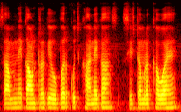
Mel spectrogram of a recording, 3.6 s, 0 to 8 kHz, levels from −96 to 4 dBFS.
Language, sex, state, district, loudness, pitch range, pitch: Hindi, male, Uttar Pradesh, Shamli, -20 LUFS, 115-125 Hz, 120 Hz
